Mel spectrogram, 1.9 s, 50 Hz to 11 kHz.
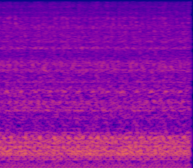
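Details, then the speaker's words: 2012 VW Passat 2.0 diesel at idle, bonnet open: steady gritty grinding hum from the compressor area, compressor outer part possibly not spinning; belt removal confirmed a seized, broken AC compressor. "i think that should be spinning i might be wrong so there you go that's the noise"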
